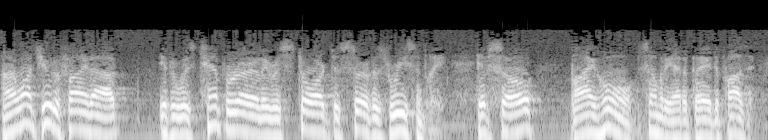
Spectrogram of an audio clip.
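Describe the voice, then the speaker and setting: A man's voice: mid-range voice, animated, a little fast, a little hiss or hum, close to an everyday voice. An actor playing a skeptical, probing male police lieutenant who questions a witness and gives firm orders, in a 1970s radio drama. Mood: commanding. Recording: tinny lo-fi old radio broadcast with music.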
